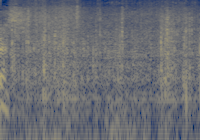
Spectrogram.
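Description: Mountain bike rolling over a rocky trail: tyres crunching over loose stones and the bike rattling in quick, irregular clicks, over a steady low rumble.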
